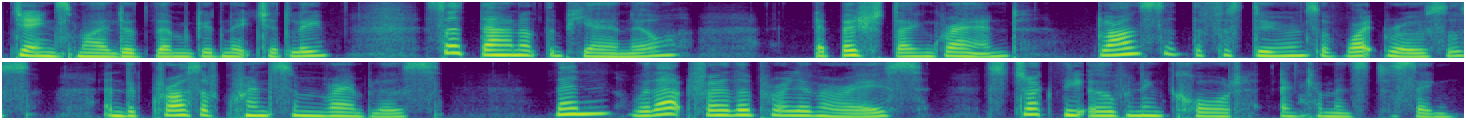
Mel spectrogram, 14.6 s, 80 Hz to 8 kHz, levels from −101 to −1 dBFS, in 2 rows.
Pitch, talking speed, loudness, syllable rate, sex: 215 Hz, 160 wpm, -20 LUFS, 5.1 syllables/s, female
